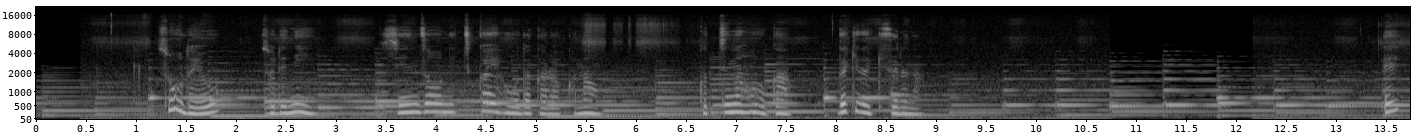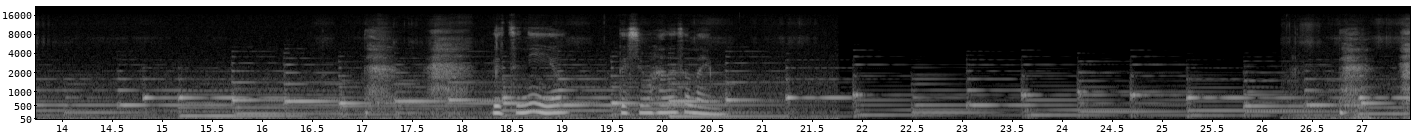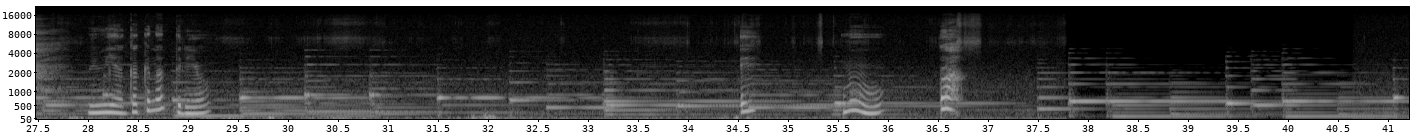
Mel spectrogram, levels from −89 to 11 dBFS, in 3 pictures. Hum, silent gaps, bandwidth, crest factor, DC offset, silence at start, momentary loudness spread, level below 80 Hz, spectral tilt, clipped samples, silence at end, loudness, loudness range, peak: none; none; 17.5 kHz; 20 dB; under 0.1%; 0 s; 17 LU; -50 dBFS; -5.5 dB/octave; under 0.1%; 0 s; -31 LUFS; 10 LU; -10 dBFS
